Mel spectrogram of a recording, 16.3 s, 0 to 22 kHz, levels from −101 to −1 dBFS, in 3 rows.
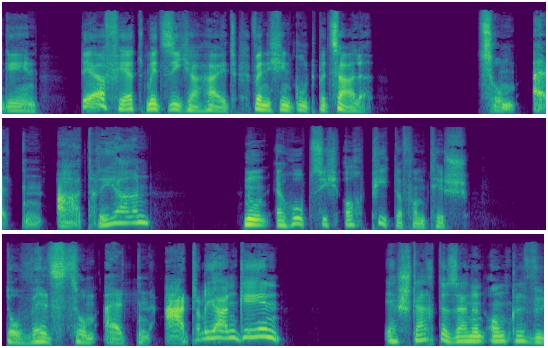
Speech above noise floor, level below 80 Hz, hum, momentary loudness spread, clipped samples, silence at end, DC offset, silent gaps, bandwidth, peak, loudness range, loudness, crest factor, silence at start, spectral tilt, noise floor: over 67 dB; -56 dBFS; none; 12 LU; under 0.1%; 0 s; under 0.1%; 4.07-4.73 s, 10.62-10.74 s, 10.83-10.87 s, 14.05-14.70 s; 17 kHz; 0 dBFS; 5 LU; -23 LUFS; 24 dB; 0 s; -4 dB/octave; under -90 dBFS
